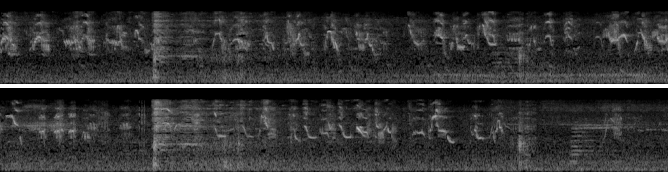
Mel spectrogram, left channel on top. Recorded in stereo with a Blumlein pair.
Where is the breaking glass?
20° right.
